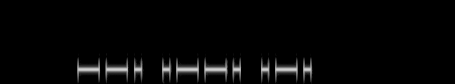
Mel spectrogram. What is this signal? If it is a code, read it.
Morse code, heard as a keyed tone, about 17 wpm, 700 Hz. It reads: GPR
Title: USA Call Sign Postfixes - 3 Letters 17wpm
